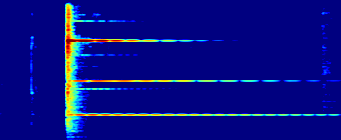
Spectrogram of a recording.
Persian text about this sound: صدای زنگ گاز در اومده. در قابلمه رو برمی‌دارم.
